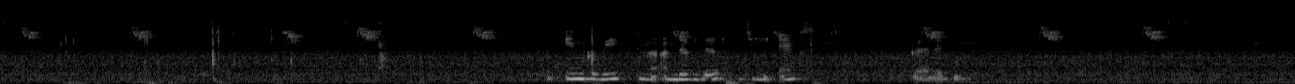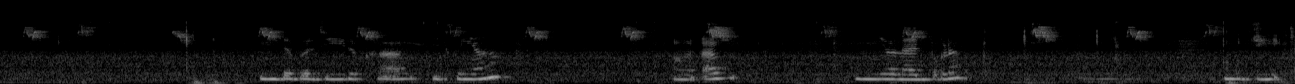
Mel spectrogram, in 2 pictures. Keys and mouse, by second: 0.7 alt+z, 2.1 Tab, 6.1 shift+click, 13.8 click, 19.3 click, 21.1 click.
